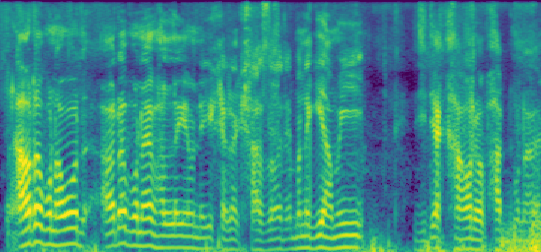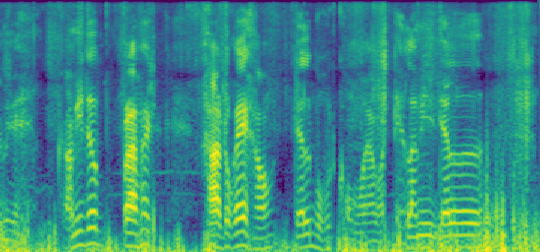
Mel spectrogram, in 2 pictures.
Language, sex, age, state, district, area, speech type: Assamese, male, 45-60, Assam, Kamrup Metropolitan, urban, spontaneous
